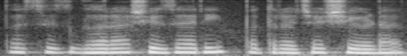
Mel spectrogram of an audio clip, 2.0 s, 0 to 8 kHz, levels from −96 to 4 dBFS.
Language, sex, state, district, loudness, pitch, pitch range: Marathi, female, Maharashtra, Solapur, -13 LUFS, 215 Hz, 205-220 Hz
